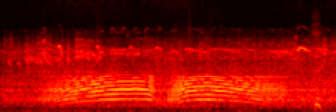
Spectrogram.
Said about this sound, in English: You're listening to the surprising call of the Atlantic puffin. Yes, that's a bird.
